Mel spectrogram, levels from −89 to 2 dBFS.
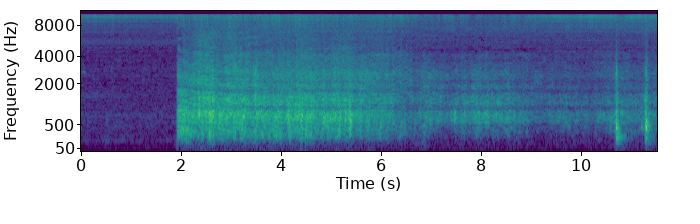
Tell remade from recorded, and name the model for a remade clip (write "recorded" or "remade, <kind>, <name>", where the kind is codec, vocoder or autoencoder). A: remade, vocoder, WaveNeXt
